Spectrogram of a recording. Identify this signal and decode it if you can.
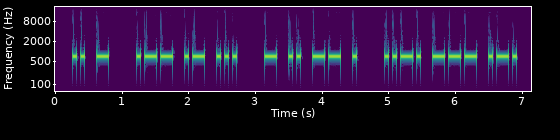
Morse code, heard as a keyed tone, about 21 wpm, 700 Hz. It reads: IT WAS TIME FOR
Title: Sentences from Top 1600 Words 20wpm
